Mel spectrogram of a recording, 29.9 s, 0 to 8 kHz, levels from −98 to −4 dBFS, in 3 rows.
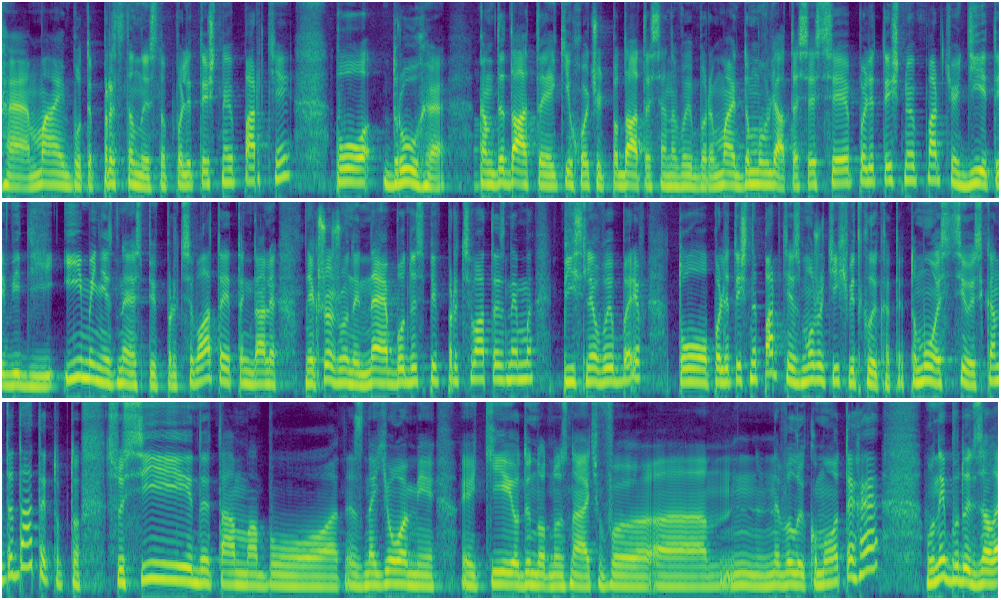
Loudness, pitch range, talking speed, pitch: -17 LUFS, 130-170 Hz, 130 wpm, 145 Hz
